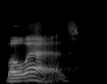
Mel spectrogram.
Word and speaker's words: Boaz: So Boaz, and it's pronounced, you know, Boaz, like this. Say in the Greek. I mean in the Hebrew. Bo, and then as. And then the second one he named, spelled this way, J-A-C-H-I-N.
